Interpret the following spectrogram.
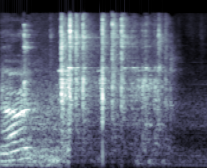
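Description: Cordless drill running in a few short bursts with rapid clicking and rattling, stopping shortly before the end.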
